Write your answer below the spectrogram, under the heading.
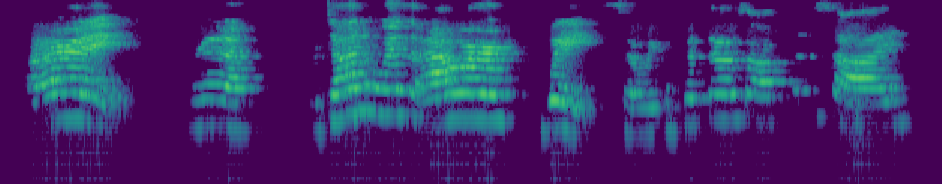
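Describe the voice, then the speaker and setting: Over a quiet background with audible room echo, a woman talks very slowly in a raised, projected voice, upbeat and bright with a sharp tone, her high pitch paired with big swings in loudness. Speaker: fitness instructor. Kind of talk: live online group fitness class, cueing exercises. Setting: online video class. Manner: upbeat, encouraging, brisk rhythmic cues with counting; clear and instructive, praising with 'good'. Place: home room. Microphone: webcam.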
